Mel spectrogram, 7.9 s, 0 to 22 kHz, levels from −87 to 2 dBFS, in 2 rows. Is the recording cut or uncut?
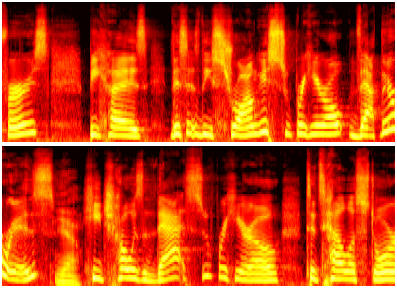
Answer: cut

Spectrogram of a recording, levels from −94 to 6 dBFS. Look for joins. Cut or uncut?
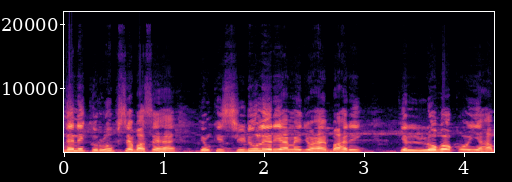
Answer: uncut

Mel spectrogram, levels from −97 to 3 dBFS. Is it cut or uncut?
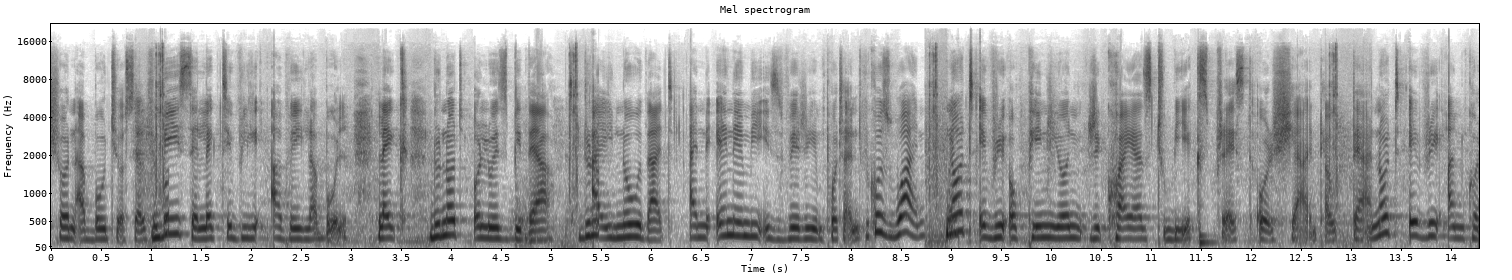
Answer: cut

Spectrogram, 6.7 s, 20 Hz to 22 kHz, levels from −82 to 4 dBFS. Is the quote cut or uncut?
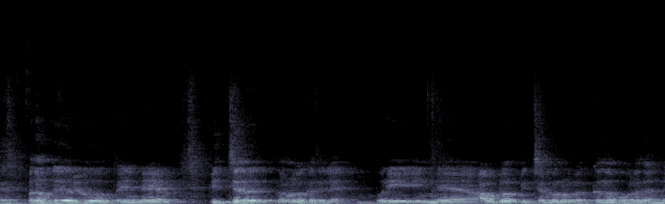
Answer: uncut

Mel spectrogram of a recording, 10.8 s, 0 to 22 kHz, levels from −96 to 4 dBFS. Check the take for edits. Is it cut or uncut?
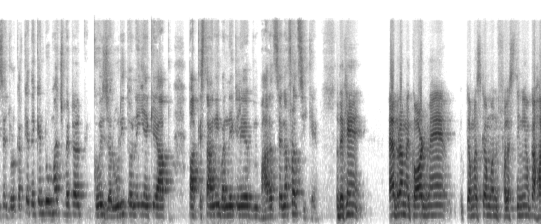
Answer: cut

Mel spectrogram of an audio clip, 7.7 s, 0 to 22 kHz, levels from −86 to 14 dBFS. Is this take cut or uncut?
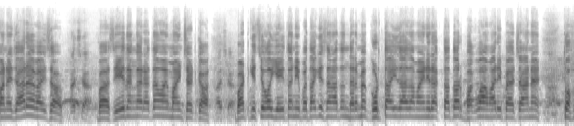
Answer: uncut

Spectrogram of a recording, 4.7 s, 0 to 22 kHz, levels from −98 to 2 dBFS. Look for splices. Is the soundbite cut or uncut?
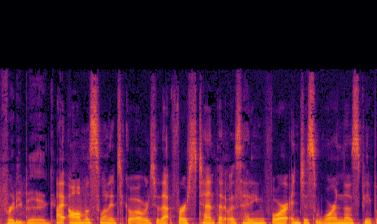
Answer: uncut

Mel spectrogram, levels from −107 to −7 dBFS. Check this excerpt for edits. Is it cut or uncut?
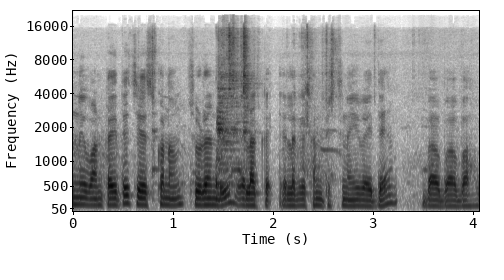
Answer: uncut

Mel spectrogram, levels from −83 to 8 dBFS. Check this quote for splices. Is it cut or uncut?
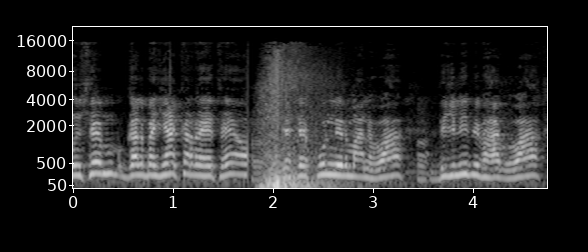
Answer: cut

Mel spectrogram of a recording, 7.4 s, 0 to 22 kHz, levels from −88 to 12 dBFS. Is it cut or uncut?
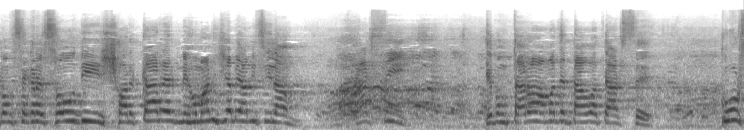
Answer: uncut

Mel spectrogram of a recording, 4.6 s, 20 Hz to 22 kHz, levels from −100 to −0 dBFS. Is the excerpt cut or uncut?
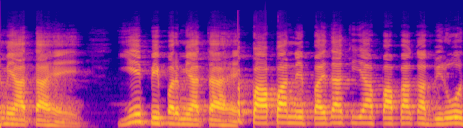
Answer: cut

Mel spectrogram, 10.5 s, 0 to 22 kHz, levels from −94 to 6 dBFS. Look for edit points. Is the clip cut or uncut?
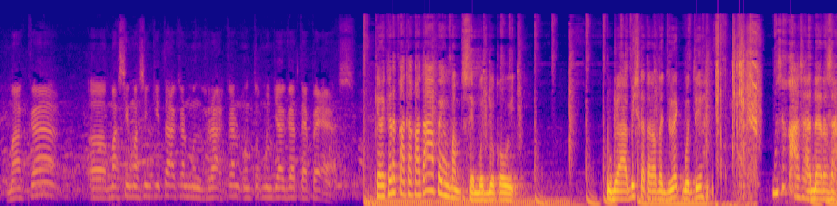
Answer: cut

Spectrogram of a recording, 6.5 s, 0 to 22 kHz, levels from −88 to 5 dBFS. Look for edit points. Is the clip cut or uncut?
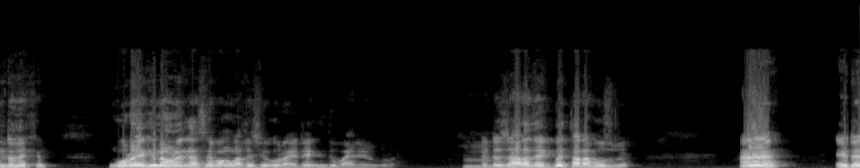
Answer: uncut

